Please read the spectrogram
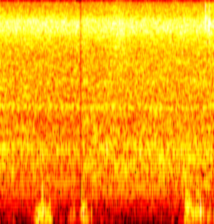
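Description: Quiet room tone: a steady faint hiss, with two soft low thumps in the first second.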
